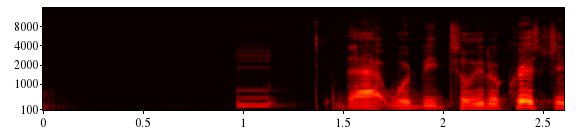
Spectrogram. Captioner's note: buzzer beeps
